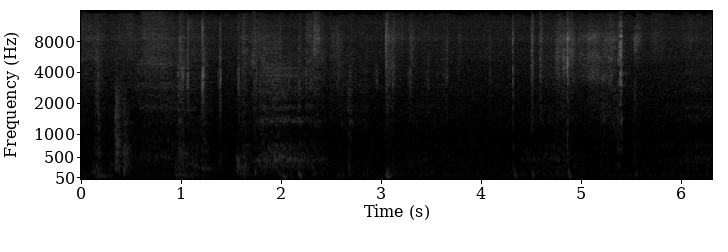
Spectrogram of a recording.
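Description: Faint, heavy breathing of a man winded after a set of 50 squats, with a few soft clicks and rustles in the second half.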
